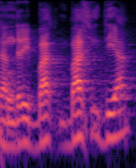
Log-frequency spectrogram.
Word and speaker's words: Andrzej Wajda: el mejor director polaco, Andrzej Wajda. Sí. No, no lo pronuncia así, no sé. No, la pronunciación en polaco. Yo tampoco. Es Andrzej Wajda.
